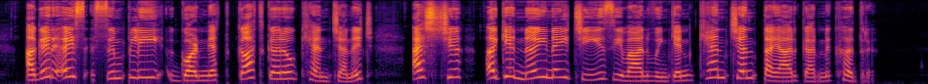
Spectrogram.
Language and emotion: Kashmiri, neutral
